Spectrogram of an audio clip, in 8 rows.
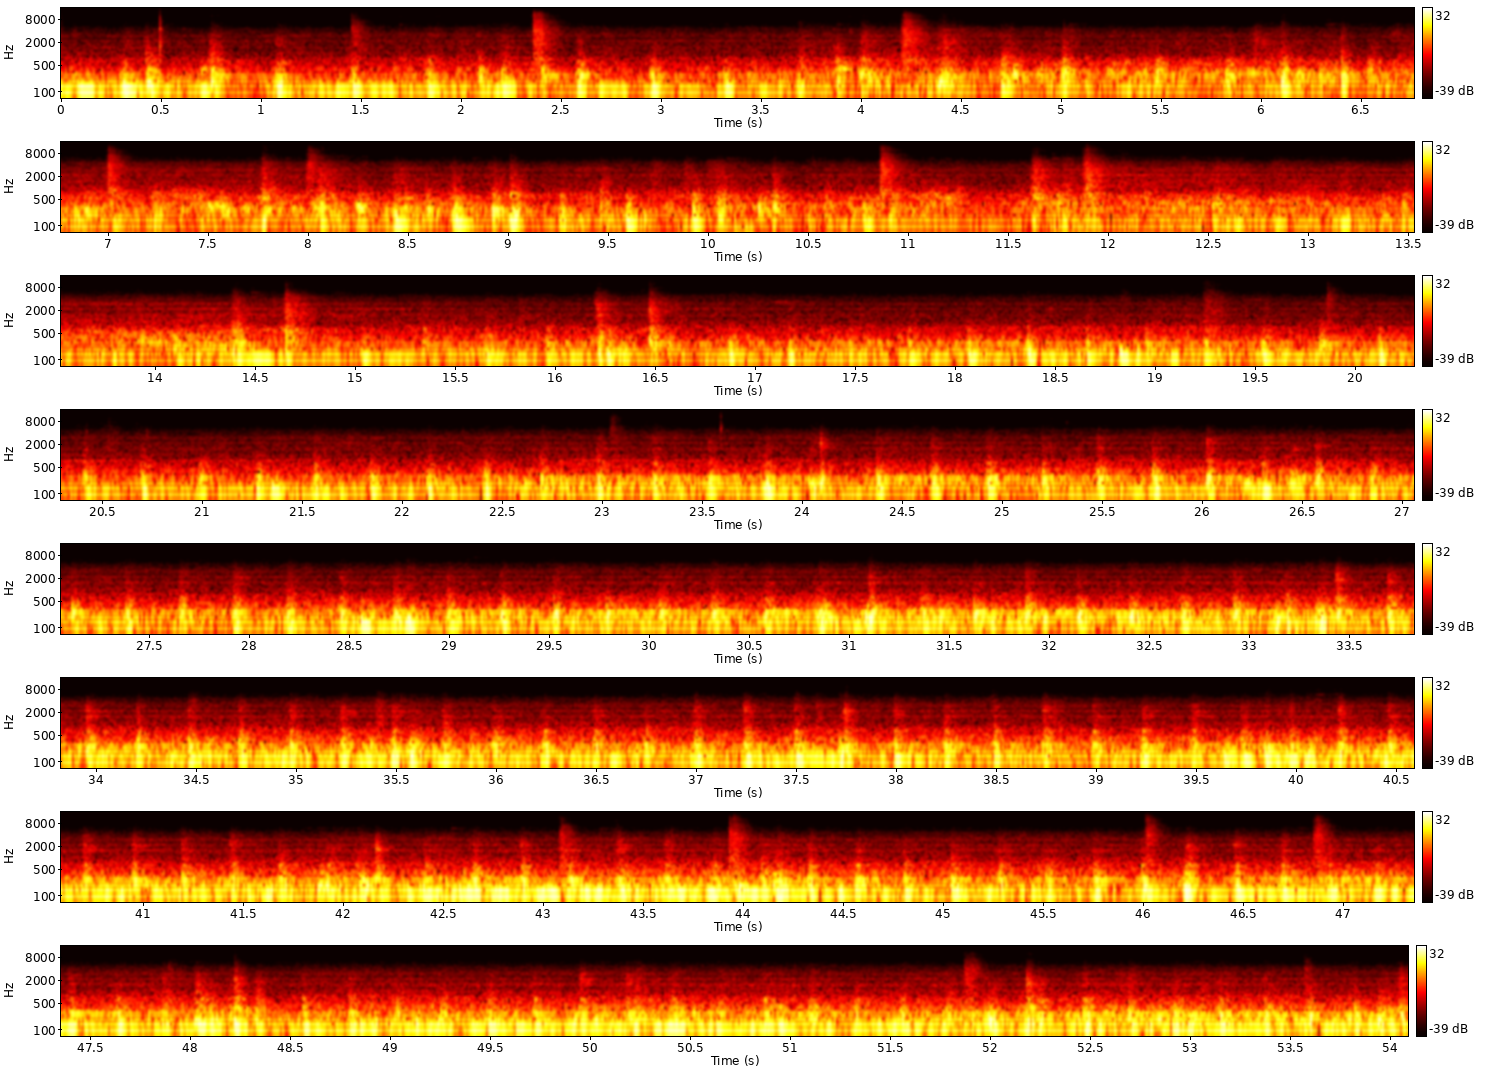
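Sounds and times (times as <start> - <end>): low rumble of train running gear: 0.0 - 54.0.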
